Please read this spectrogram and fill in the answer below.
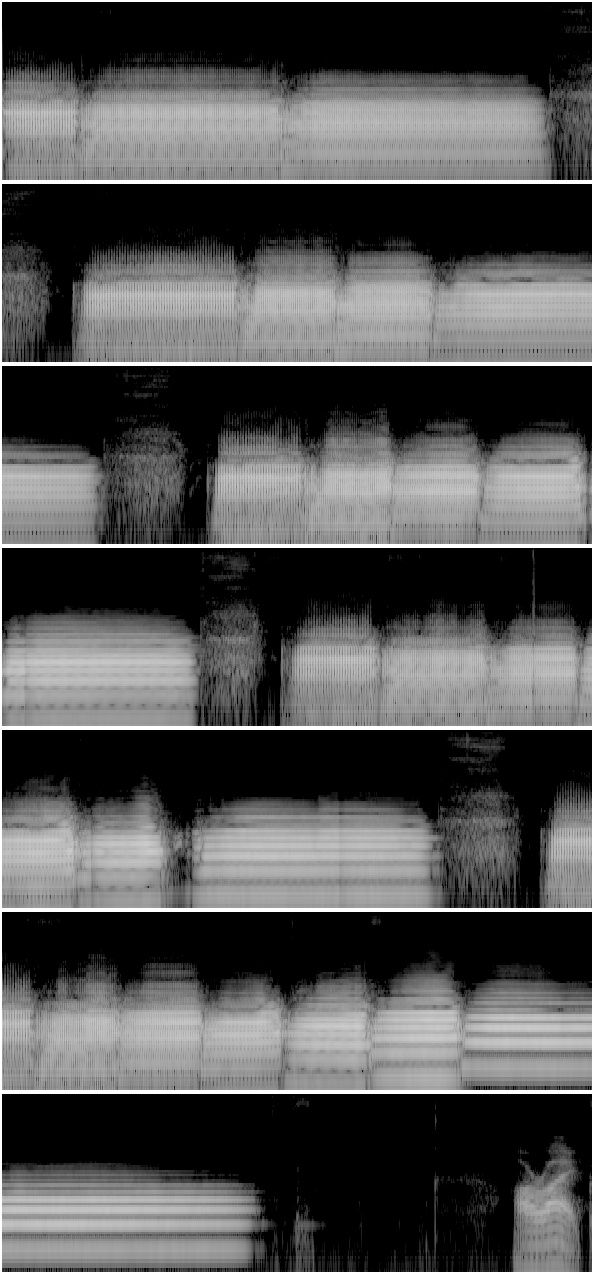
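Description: Double-trigger bass trombone playing a slow, slurred lip-flexibility exercise in the pedal register. Several phrases of held notes are separated by short breaths: first low pedal notes, then arpeggios climbing up from pedal G. It ends near the close on one long held note.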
